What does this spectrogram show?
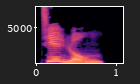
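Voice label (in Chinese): "兼容", Mandarin Chinese; hsk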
